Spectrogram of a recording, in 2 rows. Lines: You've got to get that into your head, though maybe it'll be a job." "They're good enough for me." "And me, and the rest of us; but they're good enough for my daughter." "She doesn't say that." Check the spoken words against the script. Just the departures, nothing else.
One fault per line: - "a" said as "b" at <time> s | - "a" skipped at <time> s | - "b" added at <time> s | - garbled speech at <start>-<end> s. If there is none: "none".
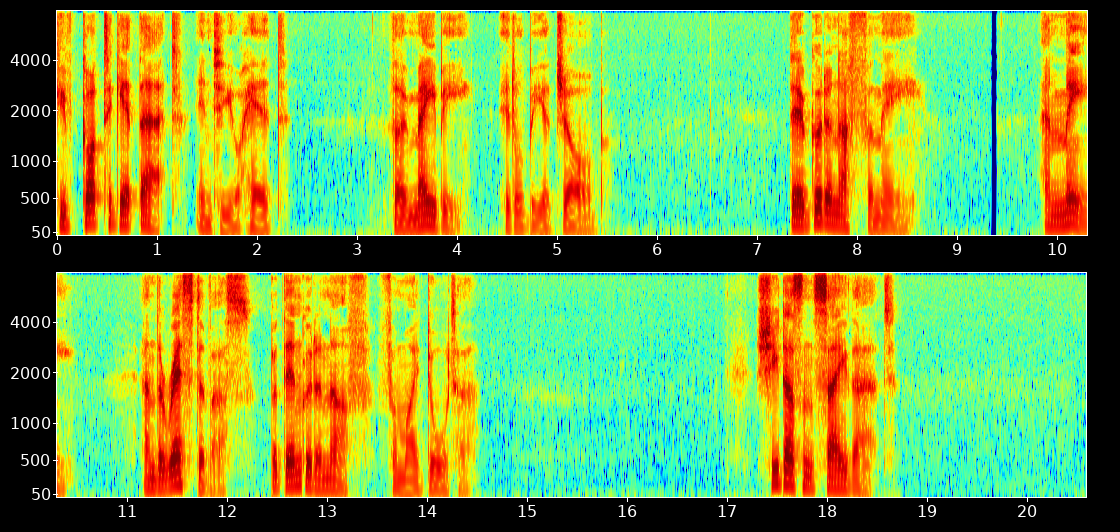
none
